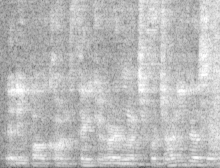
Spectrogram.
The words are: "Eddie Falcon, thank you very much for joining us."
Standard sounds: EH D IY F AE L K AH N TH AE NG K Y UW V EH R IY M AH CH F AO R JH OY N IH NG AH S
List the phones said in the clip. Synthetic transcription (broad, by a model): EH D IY P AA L K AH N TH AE NG K Y UW V EH R IY M AH CH F AO R JH OY N IH NG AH S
